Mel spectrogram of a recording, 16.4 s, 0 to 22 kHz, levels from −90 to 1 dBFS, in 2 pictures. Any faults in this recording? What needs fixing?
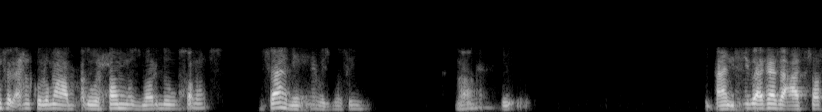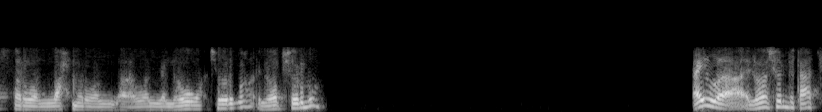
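The whole recording carries G.729 codec damage, plainly audible as roughness and a synthetic edge. The 8 kbit/s coder rebuilds the voice from a filter, a pitch predictor and a few pulses per frame, and the line passes only about 150 Hz to 3.5 kHz. On a spectrogram, energy stops in a hard ceiling near 3.5 kHz, with smeared harmonics below. To prevent it, carry the call on a wideband or higher-bitrate codec such as G.722 or Opus.

VoIP packet loss concealed by the speech codec occurs at 0.73–0.85 s, 2.98–3.19 s, 7.37–7.55 s and 9.34–9.46 s, covering about 80, 120, 80 and 60 ms of missing audio. The decoder stretches its last pitch and filter into a buzzy tone or coloured noise that fades, and the sound stays weak or distorted afterward. On a spectrogram these spans show stretched, frozen spectra, and the waveform shows a decaying envelope. To prevent it, reduce network loss with QoS prioritisation and a suitably sized jitter buffer, or add forward error correction.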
